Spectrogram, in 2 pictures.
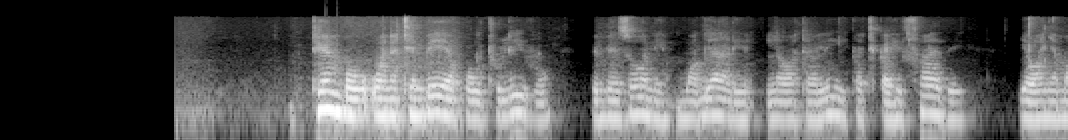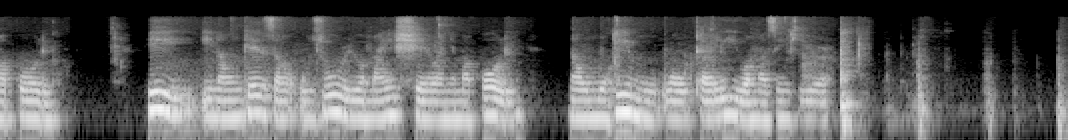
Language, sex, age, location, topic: Swahili, female, 25-35, Dar es Salaam, agriculture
